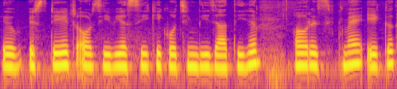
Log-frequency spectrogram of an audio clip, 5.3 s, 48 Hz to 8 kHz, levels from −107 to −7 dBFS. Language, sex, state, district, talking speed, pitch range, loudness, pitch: Hindi, female, Maharashtra, Chandrapur, 180 wpm, 175-190 Hz, -15 LUFS, 180 Hz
